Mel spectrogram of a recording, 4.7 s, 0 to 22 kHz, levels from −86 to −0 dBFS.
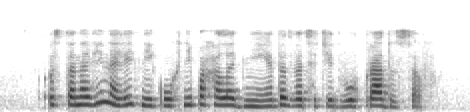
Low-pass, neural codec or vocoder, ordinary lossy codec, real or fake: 7.2 kHz; vocoder, 44.1 kHz, 128 mel bands, Pupu-Vocoder; Opus, 24 kbps; fake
